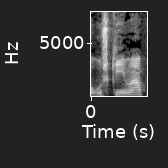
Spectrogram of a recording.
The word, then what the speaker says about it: Buscema: Digo Buscema porque es la forma de pronunciarlo correctamente, pero lo siento mucho, pero son muchos años llamándolo John Buscema y lo voy a seguir llamando John Buscema.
